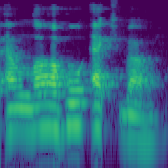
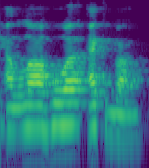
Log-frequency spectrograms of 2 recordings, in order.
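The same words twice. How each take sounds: First: No w sound comes before Akbar. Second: A w sound comes before Akbar. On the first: The speaker calls it right. "make sure to pronounce the Hamza" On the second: The speaker calls it wrong. "add a wow between the uh, name of Allah and uh, the word Akbar"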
